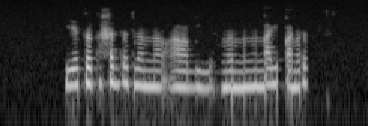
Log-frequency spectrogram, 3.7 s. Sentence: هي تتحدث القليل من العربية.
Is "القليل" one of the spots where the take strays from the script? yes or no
yes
